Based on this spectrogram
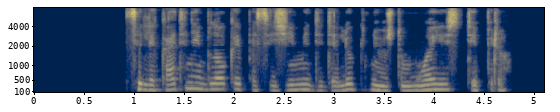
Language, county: Lithuanian, Telšiai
